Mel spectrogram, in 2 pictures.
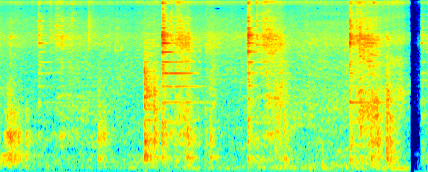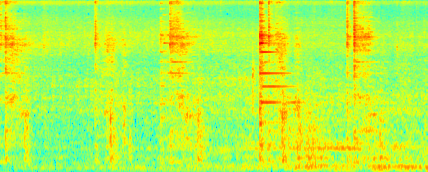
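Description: A metal spatula scraping and stirring potato chunks in masala in an aluminium kadai, over a light frying sizzle; short scrapes come about once a second, each with a brief metallic ring, with a short break about four seconds in.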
